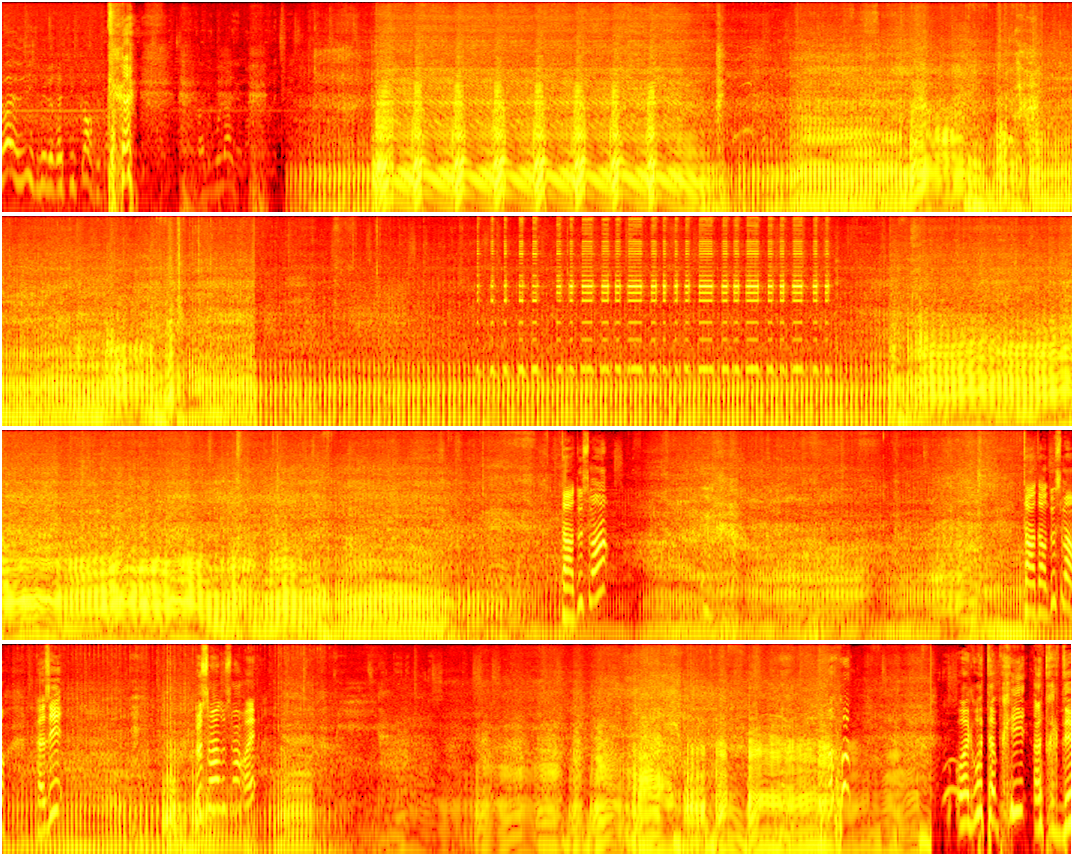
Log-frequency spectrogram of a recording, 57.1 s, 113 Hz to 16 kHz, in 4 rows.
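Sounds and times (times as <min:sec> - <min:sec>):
dirt bike engine revving: 0:03.8 - 0:55.3.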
